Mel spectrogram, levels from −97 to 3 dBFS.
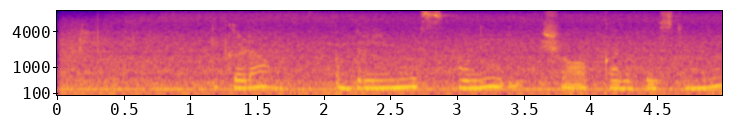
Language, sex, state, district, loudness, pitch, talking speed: Telugu, female, Andhra Pradesh, Annamaya, -15 LUFS, 225 Hz, 60 wpm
